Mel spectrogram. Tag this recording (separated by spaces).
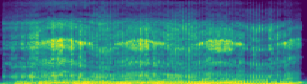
daxophone friction idiophone instrument wood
